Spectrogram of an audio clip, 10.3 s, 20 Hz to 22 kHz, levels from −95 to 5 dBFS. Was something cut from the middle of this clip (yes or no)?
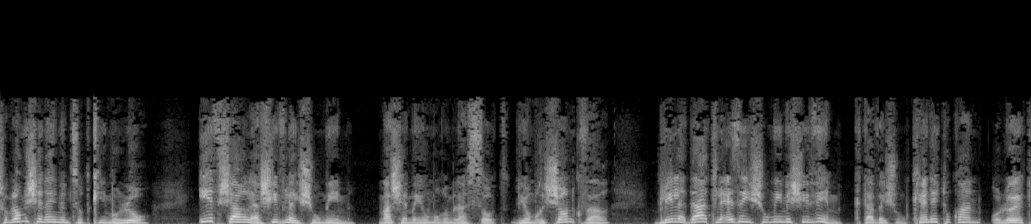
no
